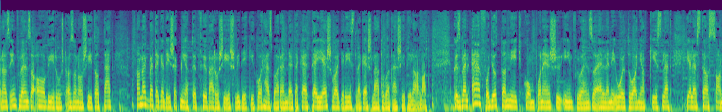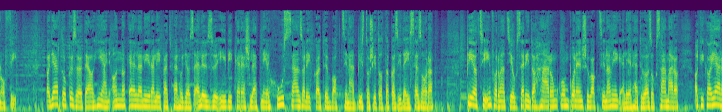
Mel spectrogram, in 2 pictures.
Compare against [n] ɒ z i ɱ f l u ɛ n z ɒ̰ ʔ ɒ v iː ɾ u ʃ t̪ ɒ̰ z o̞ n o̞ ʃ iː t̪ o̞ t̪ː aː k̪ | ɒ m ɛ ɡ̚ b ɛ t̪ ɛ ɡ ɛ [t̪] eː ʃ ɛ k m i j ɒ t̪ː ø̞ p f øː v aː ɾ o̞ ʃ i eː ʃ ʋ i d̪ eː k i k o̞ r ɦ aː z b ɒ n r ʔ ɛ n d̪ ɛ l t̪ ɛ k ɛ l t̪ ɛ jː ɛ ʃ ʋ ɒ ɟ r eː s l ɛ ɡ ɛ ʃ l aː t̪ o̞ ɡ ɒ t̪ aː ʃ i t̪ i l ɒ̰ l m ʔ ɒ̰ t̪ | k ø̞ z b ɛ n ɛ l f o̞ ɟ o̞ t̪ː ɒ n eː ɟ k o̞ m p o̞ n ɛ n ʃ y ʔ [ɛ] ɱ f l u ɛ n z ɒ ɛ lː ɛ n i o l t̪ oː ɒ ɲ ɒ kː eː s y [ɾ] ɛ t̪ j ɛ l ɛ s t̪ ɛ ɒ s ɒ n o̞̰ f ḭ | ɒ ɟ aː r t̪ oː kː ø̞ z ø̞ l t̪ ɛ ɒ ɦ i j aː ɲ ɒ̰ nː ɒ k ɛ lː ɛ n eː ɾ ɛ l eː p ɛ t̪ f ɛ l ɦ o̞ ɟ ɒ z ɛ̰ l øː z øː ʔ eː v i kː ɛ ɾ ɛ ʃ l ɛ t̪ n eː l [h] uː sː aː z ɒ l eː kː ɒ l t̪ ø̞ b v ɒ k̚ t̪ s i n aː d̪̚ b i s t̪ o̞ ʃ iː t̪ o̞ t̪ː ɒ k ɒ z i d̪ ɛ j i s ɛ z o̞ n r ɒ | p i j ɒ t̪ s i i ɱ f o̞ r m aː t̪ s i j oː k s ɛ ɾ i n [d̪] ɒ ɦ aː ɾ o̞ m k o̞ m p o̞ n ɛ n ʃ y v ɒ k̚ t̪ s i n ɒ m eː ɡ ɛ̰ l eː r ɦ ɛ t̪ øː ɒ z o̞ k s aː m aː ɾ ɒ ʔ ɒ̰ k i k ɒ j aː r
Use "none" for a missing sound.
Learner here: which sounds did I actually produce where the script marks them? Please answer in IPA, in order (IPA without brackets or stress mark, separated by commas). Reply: n, d̪, i, l, h, t̪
